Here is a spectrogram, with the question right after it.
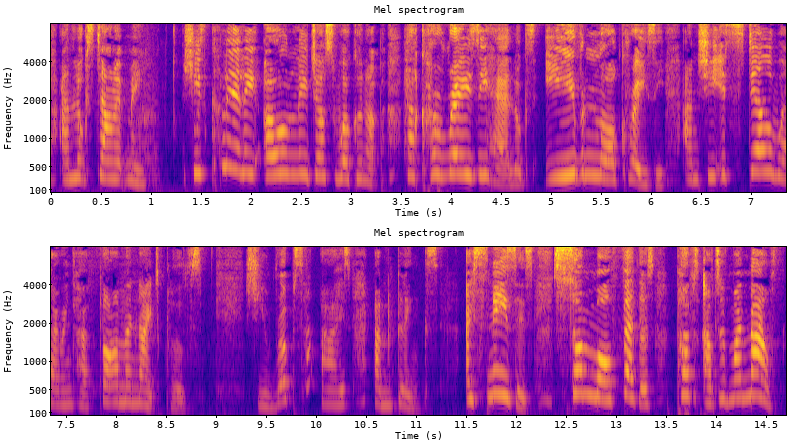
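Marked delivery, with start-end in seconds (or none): none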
